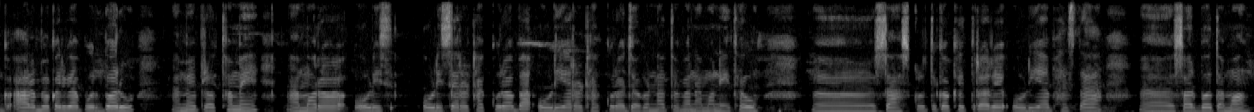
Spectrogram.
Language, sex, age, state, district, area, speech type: Odia, female, 18-30, Odisha, Jagatsinghpur, urban, spontaneous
